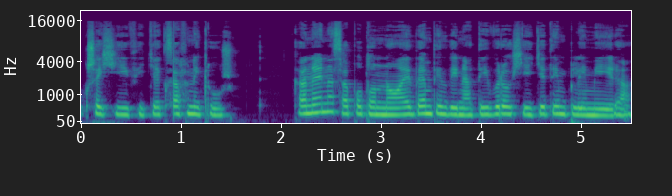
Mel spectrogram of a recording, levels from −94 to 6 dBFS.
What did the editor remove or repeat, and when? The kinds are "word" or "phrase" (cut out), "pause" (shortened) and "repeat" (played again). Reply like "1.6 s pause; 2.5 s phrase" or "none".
1.2 s word; 2.6 s word; 3.5 s word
